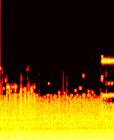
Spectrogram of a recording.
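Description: Dense, steady noise drone with a low rumble, part of an experimental electronic soundtrack.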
